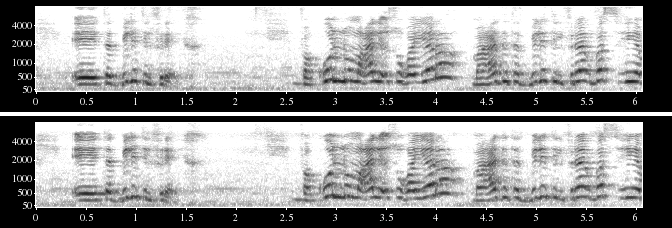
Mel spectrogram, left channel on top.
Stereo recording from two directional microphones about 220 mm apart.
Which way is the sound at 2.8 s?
25° left (ahead or behind).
